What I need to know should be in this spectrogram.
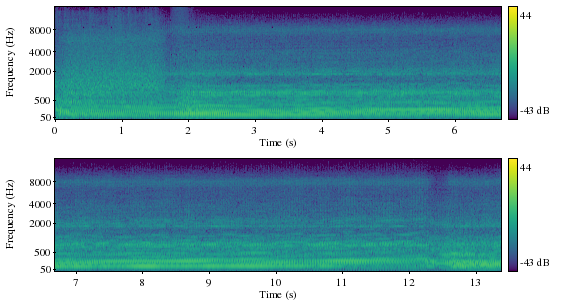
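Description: A motorcycle engine drones steadily, echoing in a tunnel.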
